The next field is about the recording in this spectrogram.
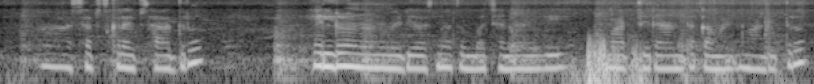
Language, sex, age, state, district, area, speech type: Kannada, female, 18-30, Karnataka, Koppal, urban, spontaneous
